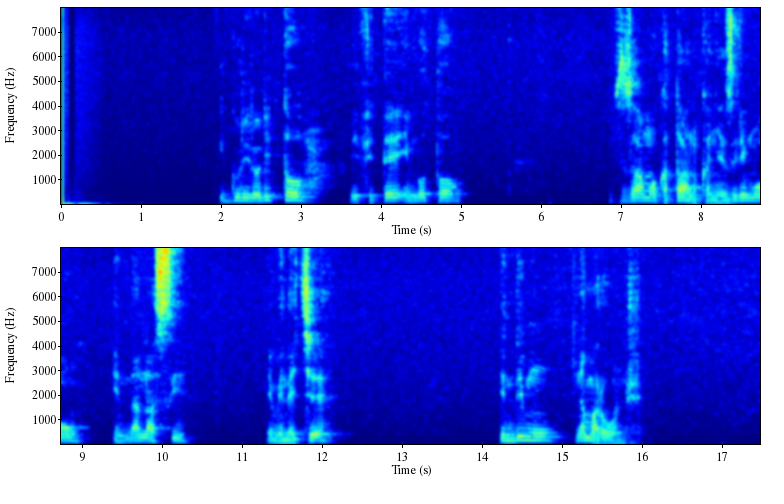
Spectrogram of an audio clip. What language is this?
Kinyarwanda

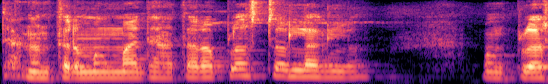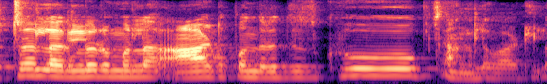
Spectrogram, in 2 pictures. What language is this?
Marathi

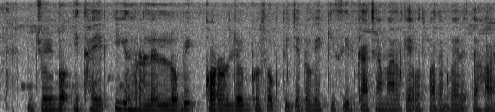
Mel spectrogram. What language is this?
Bangla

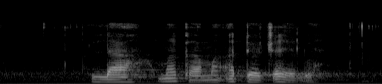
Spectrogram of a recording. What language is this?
Zulu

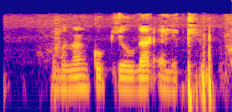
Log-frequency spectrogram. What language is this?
Bashkir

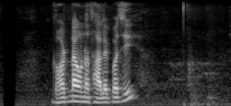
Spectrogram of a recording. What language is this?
Nepali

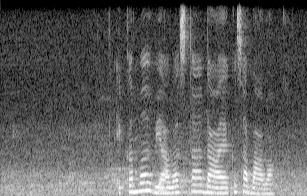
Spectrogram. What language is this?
Sinhala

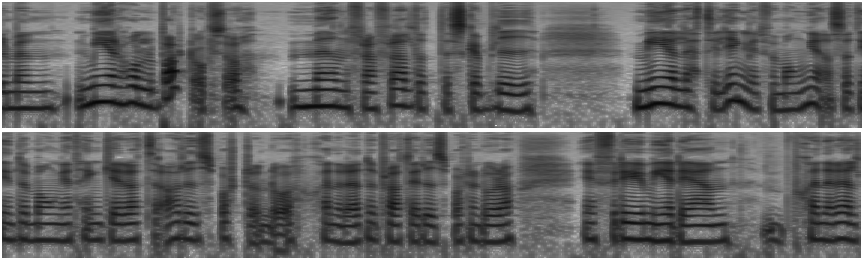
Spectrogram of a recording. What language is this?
Swedish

